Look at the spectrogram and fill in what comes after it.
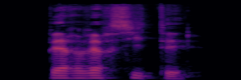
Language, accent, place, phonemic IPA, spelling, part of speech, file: French, France, Lyon, /pɛʁ.vɛʁ.si.te/, perversité, noun, LL-Q150 (fra)-perversité.wav
- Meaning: 1. perversity 2. depravity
